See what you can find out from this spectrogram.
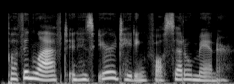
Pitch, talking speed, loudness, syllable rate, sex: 215 Hz, 180 wpm, -18 LUFS, 6.9 syllables/s, female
